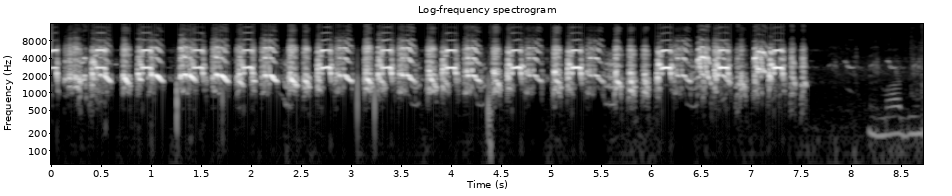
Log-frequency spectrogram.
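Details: Loud grey francolin (teetar) call, a rapid run of harsh, ringing squawks repeated almost twice per second for over seven seconds, then stopping abruptly into near silence with a faint low hum.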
